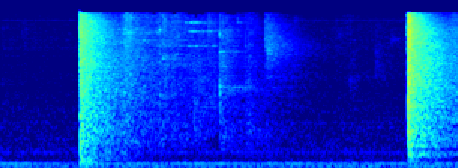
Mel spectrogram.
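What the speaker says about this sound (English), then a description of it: "some really great glass breaking stuff" Glass breaking from a destruction sample library: two sharp, loud shattering hits a couple of seconds apart, each bursting bright and then decaying into scattered tinkling over a low steady hum.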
